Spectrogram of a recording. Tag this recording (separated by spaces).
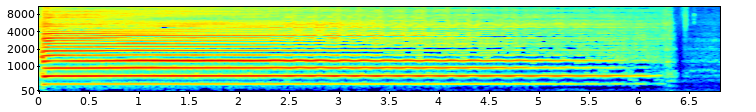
vst sampled-instruments woodwind saxophone baritone-sax jazz sax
